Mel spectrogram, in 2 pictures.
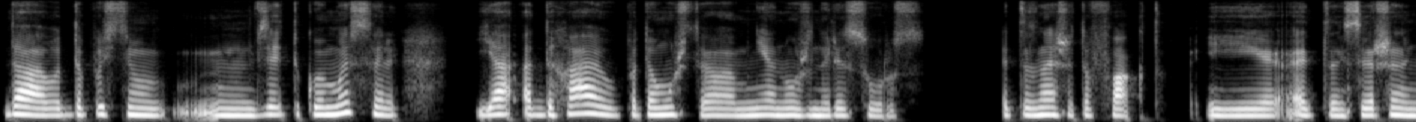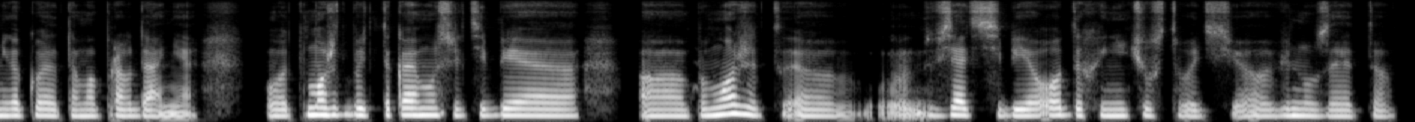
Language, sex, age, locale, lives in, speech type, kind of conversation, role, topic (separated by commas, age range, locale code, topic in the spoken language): Russian, female, 20-24, ru-RU, Estonia, conversation, advice, advisor, Как научиться отдыхать без чувства вины?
